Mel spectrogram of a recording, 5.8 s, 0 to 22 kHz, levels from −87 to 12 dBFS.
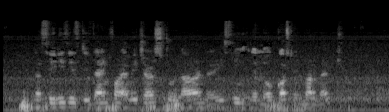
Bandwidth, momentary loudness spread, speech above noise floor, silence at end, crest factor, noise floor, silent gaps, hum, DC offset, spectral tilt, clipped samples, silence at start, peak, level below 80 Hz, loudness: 11.5 kHz; 19 LU; 21 dB; 0 s; 20 dB; -47 dBFS; none; none; under 0.1%; -5.5 dB/octave; under 0.1%; 0.05 s; -8 dBFS; -44 dBFS; -27 LUFS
